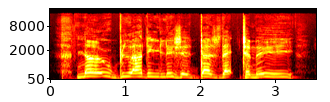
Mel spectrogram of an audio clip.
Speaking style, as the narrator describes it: he roared

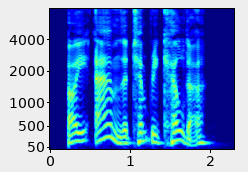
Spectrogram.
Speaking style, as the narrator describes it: said Tiffany stiffly

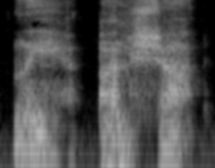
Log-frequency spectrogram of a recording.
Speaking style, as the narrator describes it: the brawler rasped

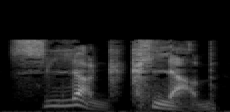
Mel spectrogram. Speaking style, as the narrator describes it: repeated Ron, with a sneer worthy of Malfoy

